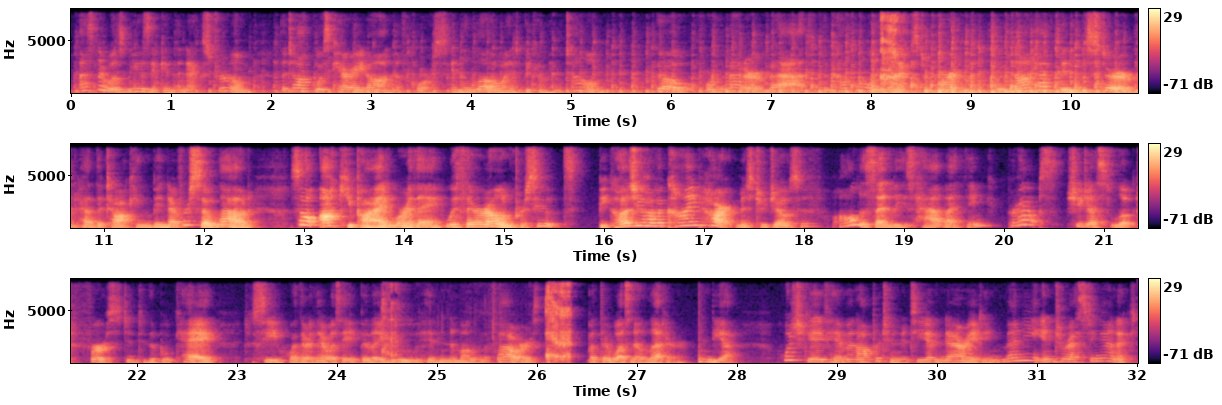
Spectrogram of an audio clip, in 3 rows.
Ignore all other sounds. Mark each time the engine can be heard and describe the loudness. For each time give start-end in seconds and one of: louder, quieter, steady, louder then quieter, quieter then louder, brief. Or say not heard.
0.0-10.8 louder.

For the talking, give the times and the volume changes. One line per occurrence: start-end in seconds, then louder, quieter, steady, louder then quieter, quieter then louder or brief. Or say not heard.
0.1-31.9 louder then quieter.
